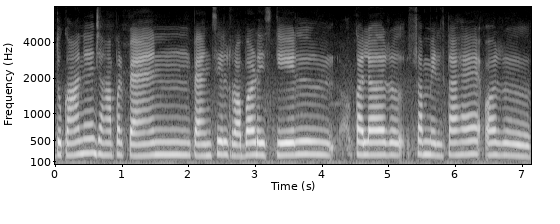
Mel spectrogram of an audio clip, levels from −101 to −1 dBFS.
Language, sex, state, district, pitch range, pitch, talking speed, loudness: Hindi, female, Jharkhand, Jamtara, 225-235 Hz, 230 Hz, 100 wpm, -18 LUFS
